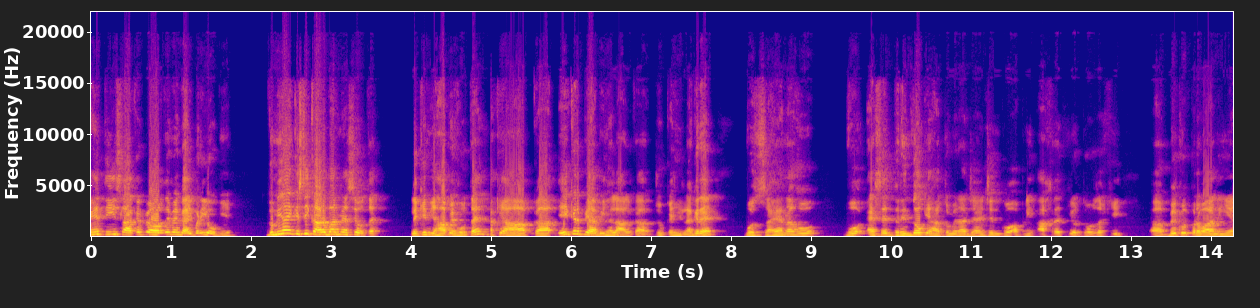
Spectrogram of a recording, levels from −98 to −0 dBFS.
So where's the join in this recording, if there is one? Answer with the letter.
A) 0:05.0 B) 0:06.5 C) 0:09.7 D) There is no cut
A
